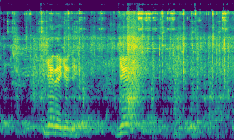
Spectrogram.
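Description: Pakistani fancy pigeons coo in a couple of rolling, throaty bursts close by, while someone talks over them.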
